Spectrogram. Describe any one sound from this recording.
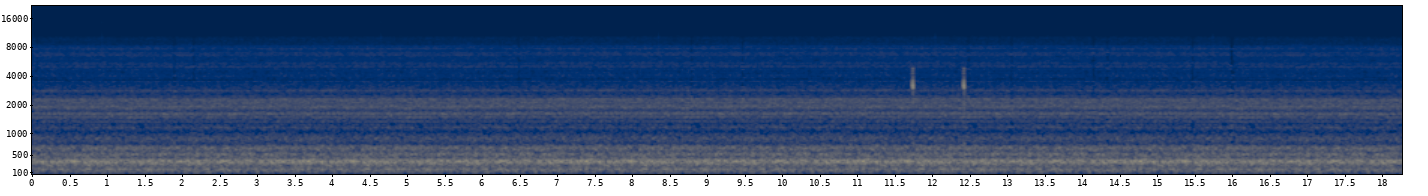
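Wind rushes steadily over a gliding aircraft.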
